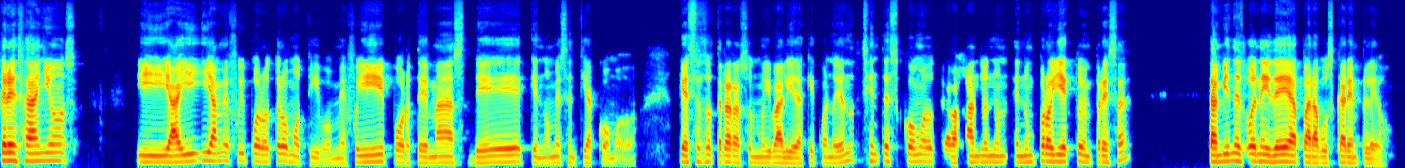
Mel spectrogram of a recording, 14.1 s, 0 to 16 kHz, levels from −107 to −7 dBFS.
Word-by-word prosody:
3 175 -1 +6
años, 175 +1 +3 0.6
y 145 0 +1
ahí 150 +4 +5
ya 170 -2 +5
me 170 0 -6
fui 165 0 -10
por 160 0 -2
otro 160 +2 -2
motivo, 125 -7 -10
me 110 +1 -11
fui 145 +2 +1
por 130 -2 -5
temas 130 0 -2
de 145 +3 -1
que 135 - -6
no 120 - -11
me 130 0 -8
sentía 125 0 -8
cómodo, 110 -2 -13 0.4
que 150 - +2
esa 150 - -4
es 150 - -12
otra 145 -1 +1
razón 135 -1 -4
muy 130 0 -6
válida, 125 -3 +1
que 125 - -12
cuando 125 0 -7
ya 130 - -1
no 180 - -9
te - - -37
sientes 160 -1 -6
cómodo 155 -1 -3
trabajando 140 +1 -2
en 140 - -6
un 140 0 -7
en 135 +1 -6
un 145 - -9
proyecto 155 0 +3
o - - -1
empresa, 145 - -3 0.8
también 155 +3 +5
es 165 - +3
buena 160 0 +3
idea 150 -1 +7
para 135 -2 +4
buscar 130 +1 0
empleo. 110 -6 -5
140 Hz, 210 wpm, -24 LUFS, 130-155 Hz, 0.8 s, idea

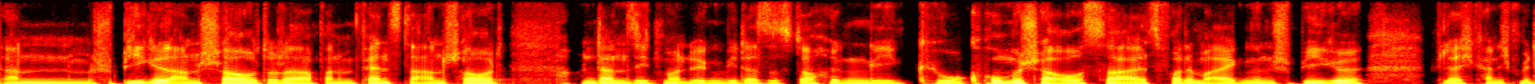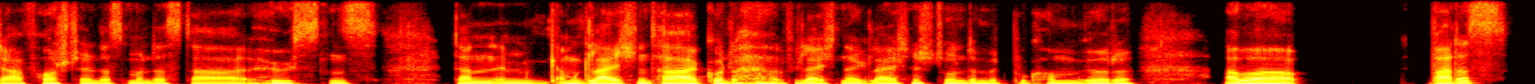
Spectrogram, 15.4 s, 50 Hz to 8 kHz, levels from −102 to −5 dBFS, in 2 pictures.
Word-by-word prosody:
an 120 -1 0
'nem 115 0 -2
Spiegel 150 +4 +2
anschaut 135 -2 +2
oder 120 0 +2
an 120 - -2
'nem 115 - -2
Fenster 140 +3 0
anschaut 130 -2 +2 0.4
und 125 - -2
dann 125 0 +3
sieht 130 +1 -3
man 130 0 0
irgendwie, 125 -1 -1
dass 120 0 -2
es 125 - -6
doch 135 +1 -2
irgendwie 135 -3 0
ko 140 0 -2
komischer 140 -1 +2
aussah 135 -1 +1
als 125 - 0
vor 130 - 0
dem 130 +1 0
eigenen 130 +1 -1
Spiegel. 130 0 +1 0.3
Vielleicht 125 -1 0
kann 125 - -2
ich 120 - -8
mir 120 - -2
da 115 0 -1
vorstellen, 130 -3 -2
dass 125 0 -4
man 120 -1 -1
das 115 -1 -3
da 115 +1 -2
höchstens 125 -1 -2 0.4
dann 120 +1 0
im 120 0 -2
am 130 -3 +1
gleichen 125 +4 +3
Tag 130 -1 +3
oder 120 0 +3
vielleicht 130 -2 -1
in - - 0
der 120 - +1
gleichen 120 +3 0
Stunde 125 -1 -1
mitbekommen 125 0 -2
würde. 125 0 +2 0.4
Aber 130 +1 +5 0.6
war - - +4
das, - - -3
125 Hz, 205 wpm, -23 LUFS, 120-135 Hz, 0.6 s, Aber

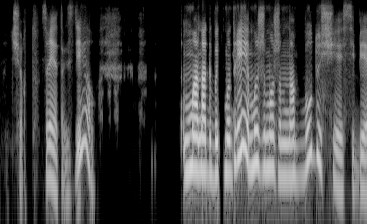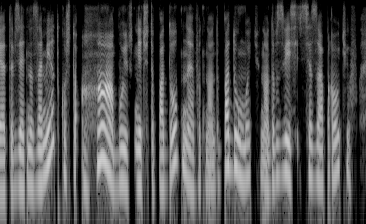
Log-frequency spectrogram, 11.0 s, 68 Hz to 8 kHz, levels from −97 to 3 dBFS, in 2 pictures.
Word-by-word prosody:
"Черт, - - -13
зря 180 -1 0
я 145 - -3
так - - -14
сделал". 340 - -2 1.3
Ма 220 +2 +8
надо 210 -1 +7
быть 195 +1 +2
мудрее. 260 - +5
Мы 245 +2 +5
же 220 -1 -1
можем 195 -4 +1
на 190 - +3
будущее 210 - -2
себе 145 -1 -5
это 135 0 -3
взять 150 +2 -4
на 160 - -2
заметку, 190 - -2
что: - - -9
"Ага, 245 -7 +4
будет 160 0 -5
нечто 160 -1 -4
подобное, 165 - -3
вот - - -15
надо 170 - -8
подумать, 200 -3 -2
надо 170 - -5
взвесить 190 -1 -4
все 185 - -8
за, 175 -2 -4
против". 185 +7 -8
190 Hz, 175 wpm, -24 LUFS, 160-225 Hz, 1.3 s, Ма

